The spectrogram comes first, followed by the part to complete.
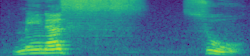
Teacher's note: The alif is silent because it's not at the beginning of a sentence. The lam is silent because of sin is a sun letter which is carrying shadda. So we linked na to, and with the first sin which is hiding there with shadda, minas suq.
